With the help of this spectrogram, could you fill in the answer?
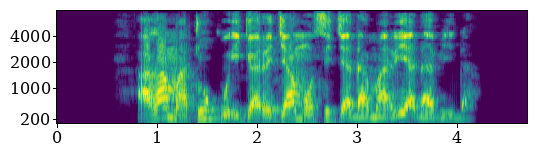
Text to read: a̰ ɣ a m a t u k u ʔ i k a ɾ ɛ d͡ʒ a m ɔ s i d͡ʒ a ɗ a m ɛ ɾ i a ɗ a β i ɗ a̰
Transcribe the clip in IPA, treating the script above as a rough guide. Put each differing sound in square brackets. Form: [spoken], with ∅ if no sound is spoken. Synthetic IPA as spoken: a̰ ɣ a m a t u k u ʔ i [ɡ] a ɾ ɛ d͡ʒ a m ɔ s i d͡ʒ a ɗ a m [a] ɾ i a ɗ a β i ɗ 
